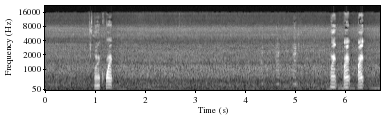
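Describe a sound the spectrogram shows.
A duck quacks loudly nearby.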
